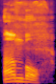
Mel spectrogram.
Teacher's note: don't pronounce the H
